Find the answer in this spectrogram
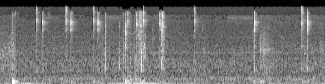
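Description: Computer keyboard keystrokes and mouse-button clicks: about a dozen short, irregular clicks, bunched in the first three seconds and thinning out after.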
